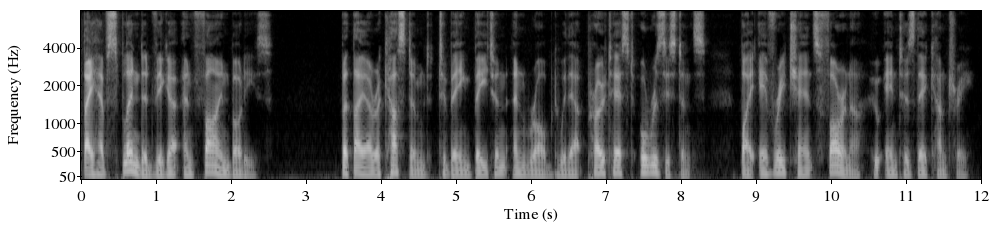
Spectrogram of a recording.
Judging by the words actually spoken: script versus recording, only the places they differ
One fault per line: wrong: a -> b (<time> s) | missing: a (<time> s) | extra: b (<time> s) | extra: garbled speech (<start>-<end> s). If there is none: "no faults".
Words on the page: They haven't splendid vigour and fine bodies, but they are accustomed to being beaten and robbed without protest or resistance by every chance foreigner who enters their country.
wrong: haven't -> have (0.2 s)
